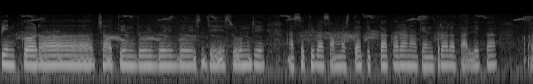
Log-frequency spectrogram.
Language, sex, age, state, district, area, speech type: Odia, female, 30-45, Odisha, Kendrapara, urban, read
